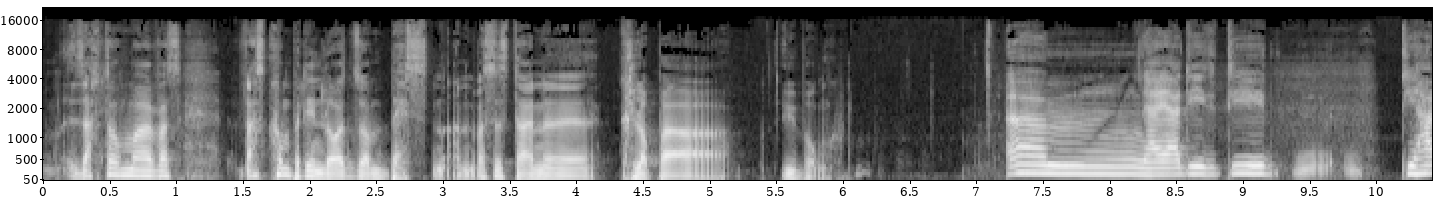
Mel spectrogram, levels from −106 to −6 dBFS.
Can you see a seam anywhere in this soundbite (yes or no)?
no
